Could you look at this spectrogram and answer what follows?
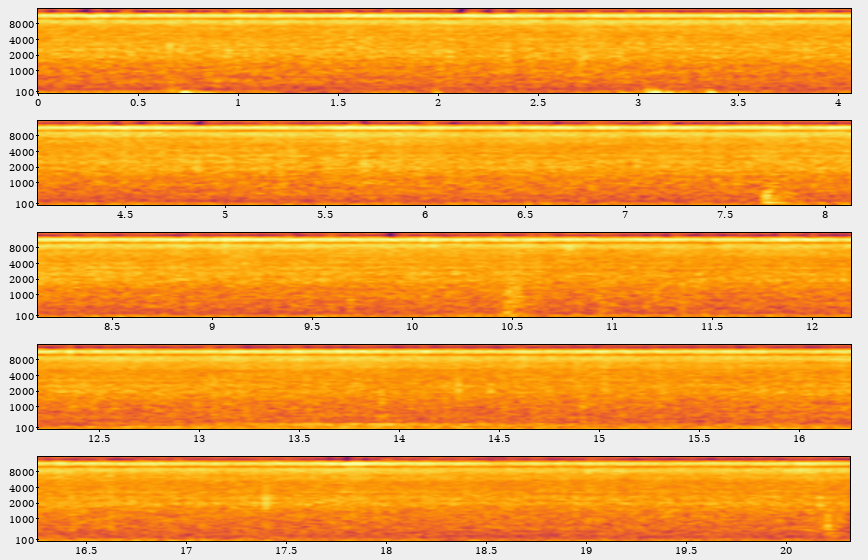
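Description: Thinly sliced cheesesteak meat sizzles on a Blackstone flat-top griddle, a steady, close, continuous frying hiss that holds evenly throughout with only a few faint clicks and no talking.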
